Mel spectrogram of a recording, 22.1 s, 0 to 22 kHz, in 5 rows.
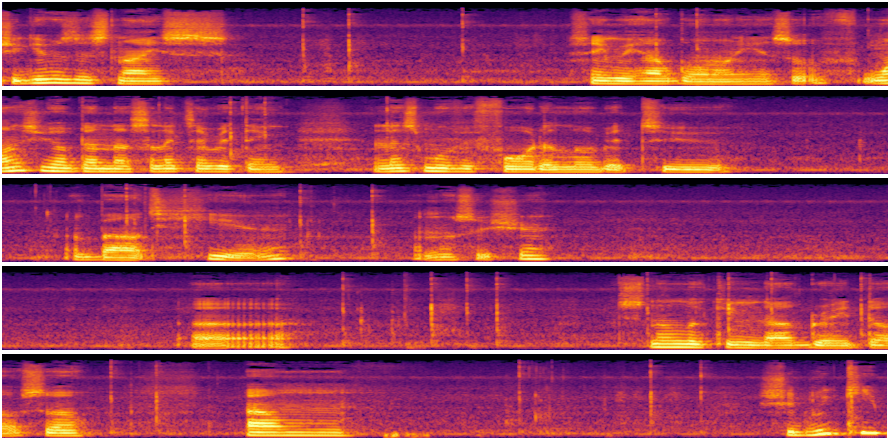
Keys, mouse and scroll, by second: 2.5 scroll up 2, 2.7 a, 4.4 z, 6.5-9.8 drag, 9.7 scroll down 2, 9.8-16.2 middle drag, 10.5 Tab, 10.6 scroll down 2, 15.3 scroll down 2, 16.4-22.1 middle drag, 16.6 scroll up 2, 17.3 scroll up 1, 20.6-21.0 scroll down 2.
